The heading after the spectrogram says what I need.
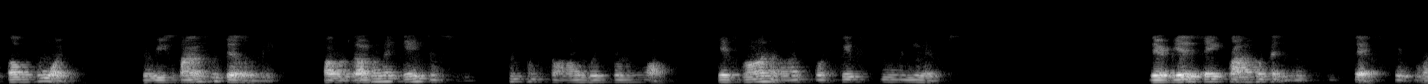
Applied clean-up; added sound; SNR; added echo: neural mask model DeepFilterNet 3.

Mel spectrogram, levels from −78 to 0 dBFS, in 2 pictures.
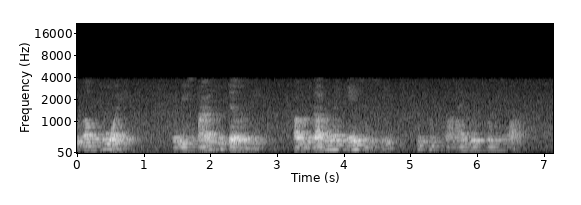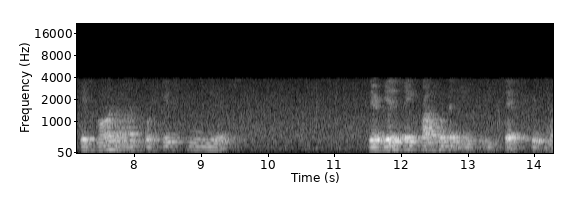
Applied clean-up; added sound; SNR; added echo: none; Stream; 19 dB; reverberation time 0.7 s.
